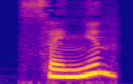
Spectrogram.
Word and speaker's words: sengen: Sengen. Singing. And we don't really pronounce the G either.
